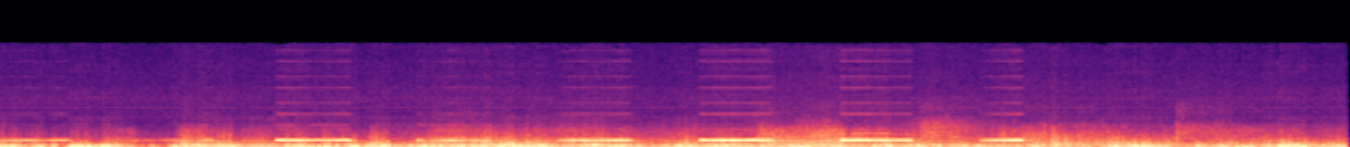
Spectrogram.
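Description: Box truck's backup alarm beeping at a steady pace of roughly one and a half beeps a second over the low rumble of the truck's engine; the beeps stop about three-quarters of the way through.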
